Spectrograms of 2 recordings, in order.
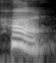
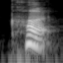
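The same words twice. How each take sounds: First: The final T is held without release. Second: The final T is clearly released. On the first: The speaker calls it right. "we don't say the T part" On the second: The speaker calls it wrong. "You're not going to hear"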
